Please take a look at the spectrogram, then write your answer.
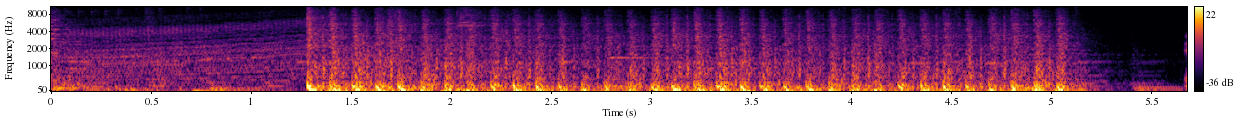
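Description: A video game turret mounted overhead opens up in a long, rapid, steady burst of automatic fire, loud and close, drowning out a quieter tonal sound before it and cutting off near the end.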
